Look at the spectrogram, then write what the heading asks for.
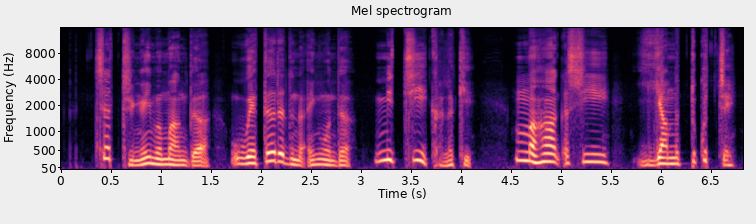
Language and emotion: Manipuri, disgusted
